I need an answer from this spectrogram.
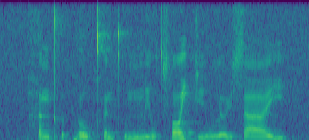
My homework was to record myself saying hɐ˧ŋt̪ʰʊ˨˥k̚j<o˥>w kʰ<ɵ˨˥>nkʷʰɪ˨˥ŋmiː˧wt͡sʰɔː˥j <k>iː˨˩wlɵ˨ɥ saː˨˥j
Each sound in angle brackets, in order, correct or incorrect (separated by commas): incorrect, incorrect, correct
